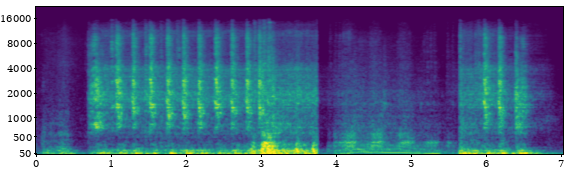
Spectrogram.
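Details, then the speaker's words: 1994 Suzuki QuadRunner 250 4x4 ATV after years sitting, fresh fuel in the tank and fuel at the carb; cranks and runs a few seconds on starter fluid only, then stalls because it picks up no fuel; owner suspects the carb needle is stuck and plans a rebuild. "so i was doing this before and it runs for a little bit just on the starter fluid and it's not picking up any fuel there's fuel at the carb"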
